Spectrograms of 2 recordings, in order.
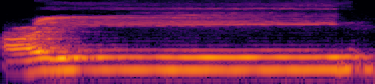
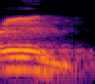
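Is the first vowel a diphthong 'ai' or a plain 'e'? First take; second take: ai; e. First: The first vowel glides from 'a' to 'i'. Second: The first vowel is a single plain 'e'. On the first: The speaker calls it right. "अरबी में जो आवाज है वो आई" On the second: The speaker calls it wrong. "यहाँ गलती करते हैं पढ़ने वाले, इसको पढ़ते हैं ऐन"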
